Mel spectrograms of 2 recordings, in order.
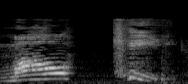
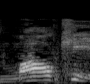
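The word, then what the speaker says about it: מַלְכִּי: and that's the syllable the next syllable H and yod so this is Mal key that's how you know how to pronounce it because of that shavah this is Mal key it will close the syllable remember in Hebrew every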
